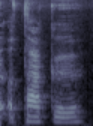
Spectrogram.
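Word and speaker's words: オタク: So, first of all, in Japan, the word otaku, there we go, that's my Japanese pronunciation, I'm very cool, aren't I?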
